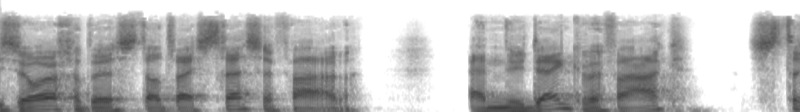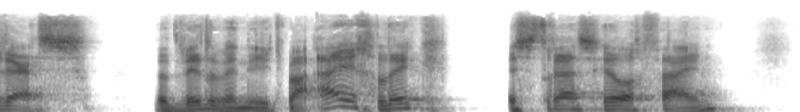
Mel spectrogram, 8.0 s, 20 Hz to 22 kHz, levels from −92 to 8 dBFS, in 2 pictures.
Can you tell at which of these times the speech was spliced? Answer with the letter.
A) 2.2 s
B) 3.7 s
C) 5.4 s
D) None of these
B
